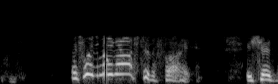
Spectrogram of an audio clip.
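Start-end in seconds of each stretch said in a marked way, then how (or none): 0.8-1.9 surprised. Retold or imitated. Retold disbelief at Ali's answer.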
